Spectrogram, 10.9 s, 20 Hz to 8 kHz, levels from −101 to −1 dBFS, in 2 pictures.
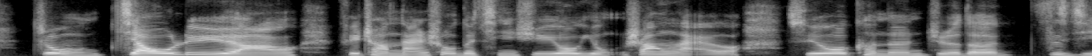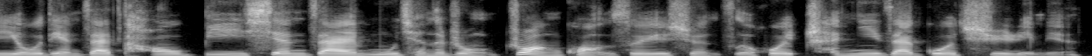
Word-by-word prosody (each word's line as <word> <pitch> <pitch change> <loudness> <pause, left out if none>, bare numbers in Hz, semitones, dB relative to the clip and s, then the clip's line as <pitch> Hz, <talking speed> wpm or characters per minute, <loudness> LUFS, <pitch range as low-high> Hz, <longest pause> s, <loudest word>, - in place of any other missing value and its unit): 这 250 - +2
种 195 -5 -2
焦 225 +1 +8
虑 250 -2 -1
呀， 190 -1 +4 0.2
非 225 - -2
常 215 -2 0
难 180 0 -1
受 235 +4 -3
的 215 -1 -4
情 195 -1 -4
绪 225 +3 -4
又 220 -1 +2
涌 195 -3 -7
上 230 -1 +1
来 185 -3 -4
了， - - -6 0.2
所 425 +1 -3
以 - - +5
我 485 +1 +4
可 225 - -6
能 185 +1 -7
觉 195 0 -4
得 200 0 -1
自 240 -1 -3
己 195 -1 -4
有 185 +2 -2
点 205 -3 -4
在 205 -1 +4
逃 185 -2 -4
避 220 0 -9
现 215 +2 +3
在 200 -2 +6
目 235 +2 -6
前 210 -2 -3
的 195 - -6
这 - - -14
种 195 +1 -9
状 220 -8 +5
况， - - -3
所 200 -1 -5
以 200 +1 -3
选 205 0 -3
择 190 0 -8
会 205 0 -3
沉 185 - 0
溺 220 +1 -6
在 195 -2 +2
过 195 0 -2
去 205 +2 +1
里 185 - -9
面。 - - -17
205 Hz, 285 characters per minute, -22 LUFS, 195-225 Hz, 0.2 s, 焦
